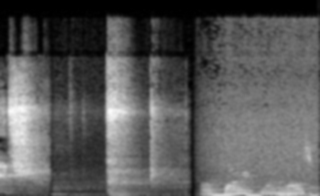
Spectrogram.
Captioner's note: spits tobacco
